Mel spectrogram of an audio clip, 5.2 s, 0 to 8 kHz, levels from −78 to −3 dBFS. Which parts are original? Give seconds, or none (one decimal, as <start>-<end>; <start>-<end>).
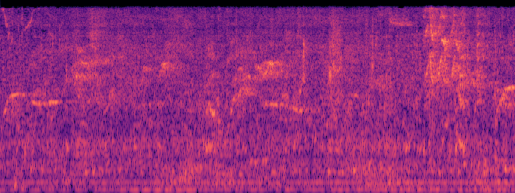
0.0-0.6; 3.7-5.2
